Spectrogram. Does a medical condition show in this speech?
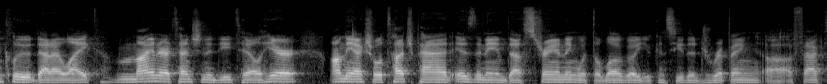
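No.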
